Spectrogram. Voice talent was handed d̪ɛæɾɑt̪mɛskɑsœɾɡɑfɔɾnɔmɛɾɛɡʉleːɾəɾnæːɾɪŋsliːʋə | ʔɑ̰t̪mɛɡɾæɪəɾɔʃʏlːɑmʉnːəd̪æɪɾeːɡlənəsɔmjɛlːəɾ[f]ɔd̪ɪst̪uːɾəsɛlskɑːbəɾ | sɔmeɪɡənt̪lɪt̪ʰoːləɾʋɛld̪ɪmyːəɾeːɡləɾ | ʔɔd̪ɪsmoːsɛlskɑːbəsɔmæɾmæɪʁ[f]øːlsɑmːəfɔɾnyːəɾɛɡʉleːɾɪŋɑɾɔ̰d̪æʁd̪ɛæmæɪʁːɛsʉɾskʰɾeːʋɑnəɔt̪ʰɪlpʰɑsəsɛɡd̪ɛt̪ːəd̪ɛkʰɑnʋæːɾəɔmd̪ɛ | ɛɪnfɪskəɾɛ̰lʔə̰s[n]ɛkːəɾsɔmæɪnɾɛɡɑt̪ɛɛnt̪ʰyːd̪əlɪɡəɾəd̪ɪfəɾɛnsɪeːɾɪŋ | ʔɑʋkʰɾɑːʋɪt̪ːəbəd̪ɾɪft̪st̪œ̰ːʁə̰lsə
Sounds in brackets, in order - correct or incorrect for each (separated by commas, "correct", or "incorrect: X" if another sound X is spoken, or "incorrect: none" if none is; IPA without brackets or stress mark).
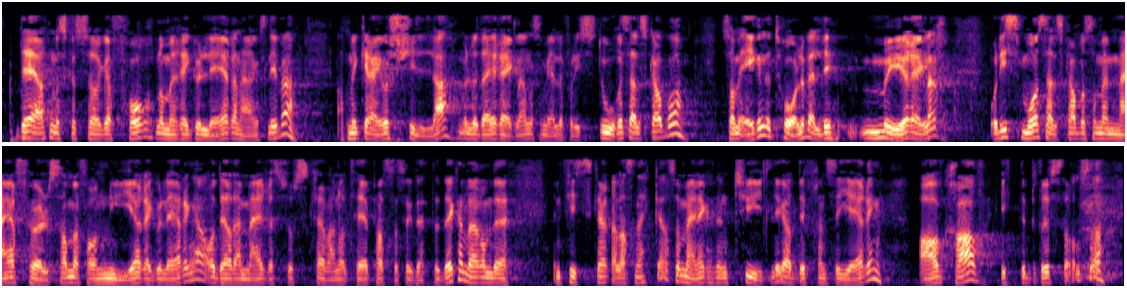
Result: correct, correct, correct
